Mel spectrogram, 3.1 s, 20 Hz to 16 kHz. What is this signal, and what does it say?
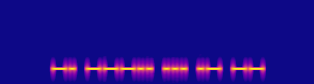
Morse code, heard as a keyed tone, about 28 wpm, 700 Hz. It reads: N8SAM
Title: USA Call Signs - 5 Characters - 28wpm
